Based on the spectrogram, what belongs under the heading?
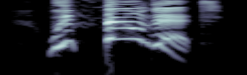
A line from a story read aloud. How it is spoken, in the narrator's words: Nami exclaimed jubilantly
